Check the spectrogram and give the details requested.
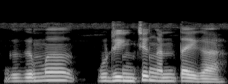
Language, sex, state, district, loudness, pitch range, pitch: Wancho, female, Arunachal Pradesh, Longding, -17 LUFS, 155-180 Hz, 165 Hz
